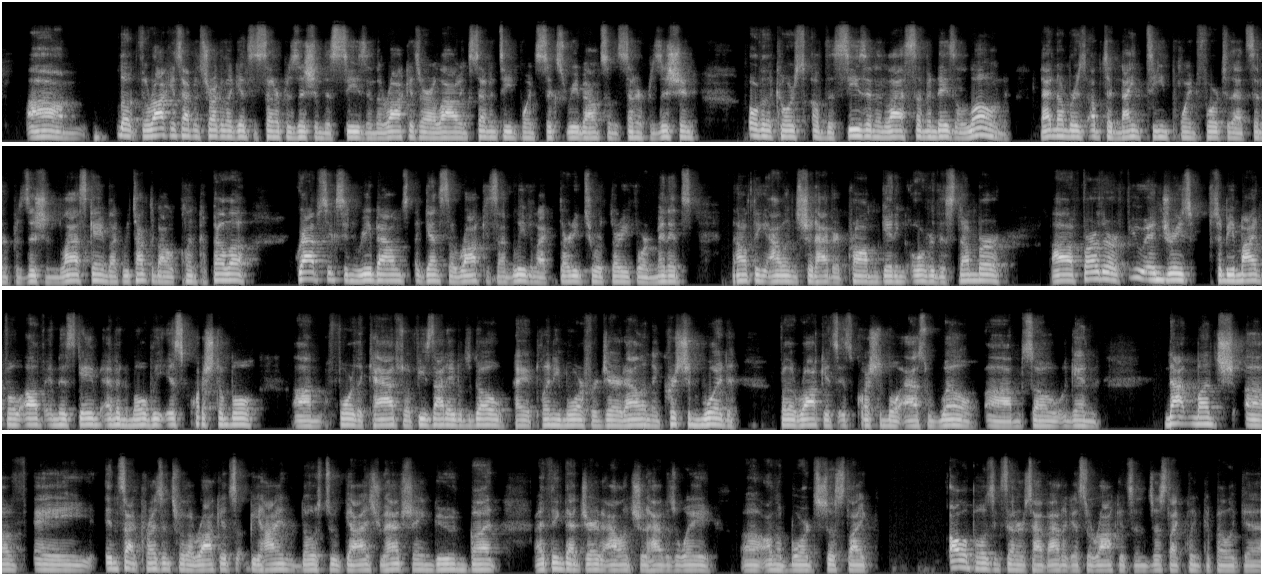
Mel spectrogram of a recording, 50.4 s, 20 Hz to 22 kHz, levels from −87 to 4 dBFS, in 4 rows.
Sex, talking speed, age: male, 205 wpm, 30-49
